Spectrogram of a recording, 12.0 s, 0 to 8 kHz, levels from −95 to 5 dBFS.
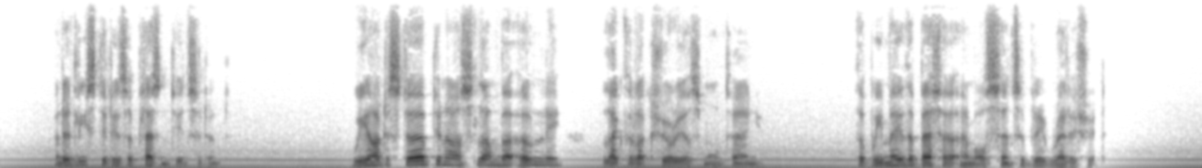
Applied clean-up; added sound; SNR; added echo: none; Engine / Car; 16 dB; none.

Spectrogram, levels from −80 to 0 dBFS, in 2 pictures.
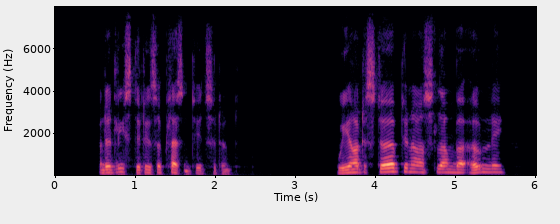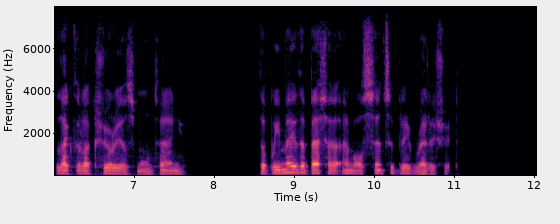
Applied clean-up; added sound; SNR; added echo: neural mask model RNNoise.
